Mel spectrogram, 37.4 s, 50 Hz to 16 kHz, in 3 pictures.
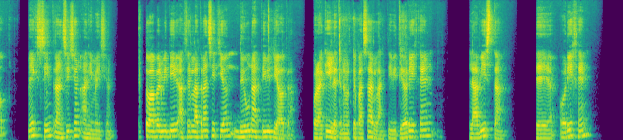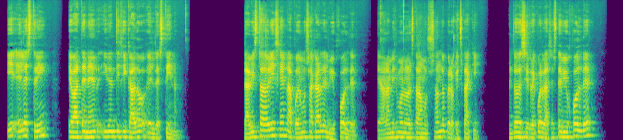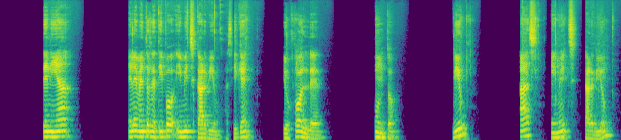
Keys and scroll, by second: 8.0 Return, 34.6 Return.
